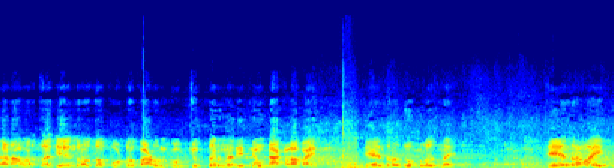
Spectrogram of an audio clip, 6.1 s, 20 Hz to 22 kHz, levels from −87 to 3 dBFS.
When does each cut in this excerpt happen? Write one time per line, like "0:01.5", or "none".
0:03.5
